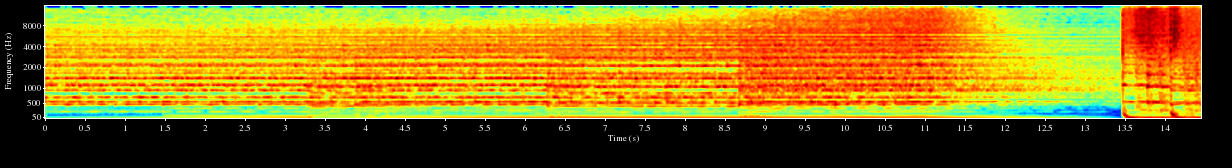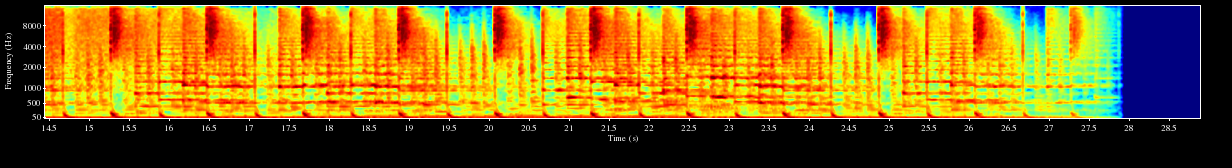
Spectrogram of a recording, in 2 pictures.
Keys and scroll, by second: 0.5 v, 9.6 super+0, 10.1 super+-, 12.6 super+-, 12.9 super+-, 14.3 super+0.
